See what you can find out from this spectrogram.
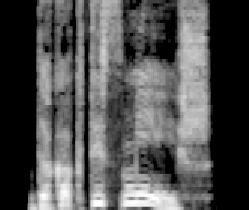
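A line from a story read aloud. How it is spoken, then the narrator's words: Shout. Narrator (Russian): Снова крикнула она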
